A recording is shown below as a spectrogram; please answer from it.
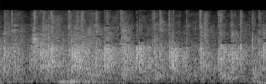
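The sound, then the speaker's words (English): Applause from an audience at a church service welcoming a woman: dense, loud, continuous clapping that stays steady for the whole stretch without a break. “Put your hands together for my sister.”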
